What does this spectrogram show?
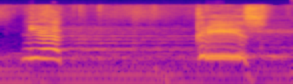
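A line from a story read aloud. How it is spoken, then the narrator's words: Screaming into darkness. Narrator (Russian): закричала она в темноту позади себя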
